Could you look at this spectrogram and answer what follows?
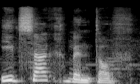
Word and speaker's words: Itzhak Bentov: Su nombre completo se pronunciaba Itzhak Bentov, pero para la mayoría de la gente era conocido simplemente como Ben.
